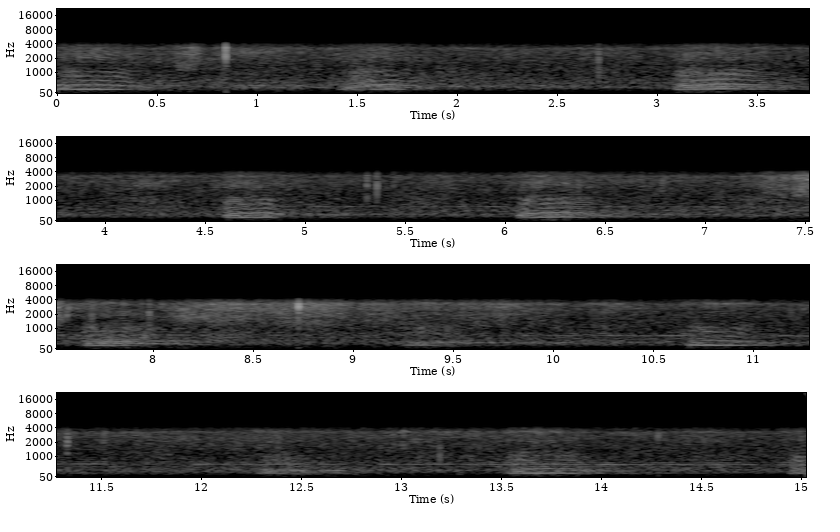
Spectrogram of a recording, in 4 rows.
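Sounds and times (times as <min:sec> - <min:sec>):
baby snoring: 0:01.4 - 0:01.9, 0:03.1 - 0:05.1, 0:06.0 - 0:06.7, 0:07.6 - 0:08.3, 0:09.2 - 0:11.2, 0:12.3 - 0:12.8, 0:13.5 - 0:14.2.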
